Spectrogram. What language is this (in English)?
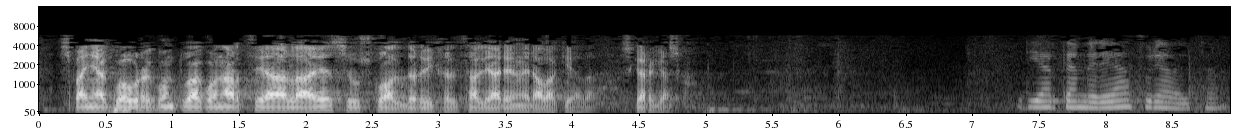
Basque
